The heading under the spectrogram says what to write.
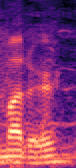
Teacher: I use a d or a t sound instead of a th sound.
